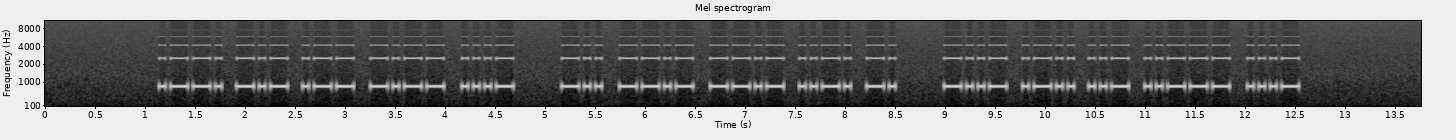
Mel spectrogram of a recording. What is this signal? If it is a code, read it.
Morse code, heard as a keyed tone, hand-sent with a paddle, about 21 wpm, 840 Hz. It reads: PKWYV DQQFN XLU2V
